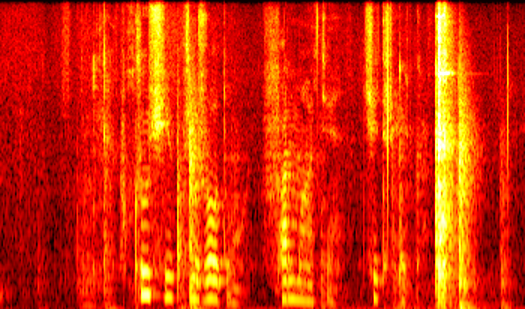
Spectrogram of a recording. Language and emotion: Russian, neutral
